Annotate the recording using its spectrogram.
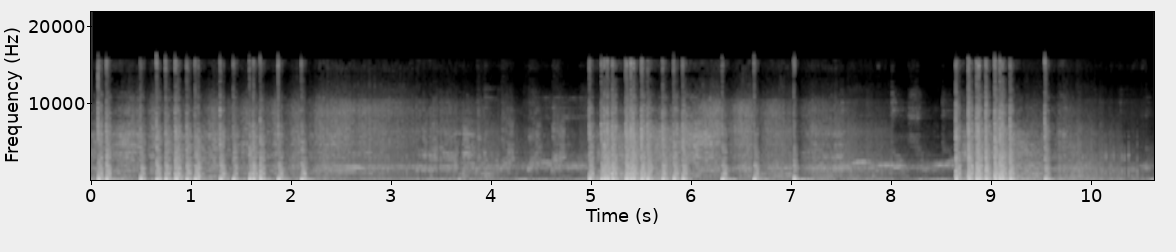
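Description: Aerial fireworks going off in rapid volleys of bangs and crackles: a quick string of reports near the start, another about five seconds in, and a third near the end.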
